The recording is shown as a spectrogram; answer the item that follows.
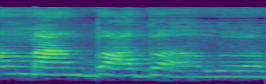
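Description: A drowsy baby vocalizing in a few long, sing-song notes that waver, slide lower and settle on one held tone: fussy moaning from an infant fighting sleep.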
